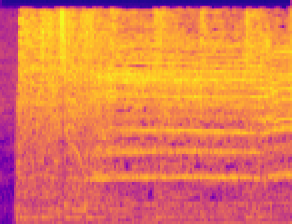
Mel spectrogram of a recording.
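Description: A woman's loud, raw scream bursts in suddenly and holds for about three seconds, harsh and strained, sounding like it's coming through a played-back video.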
